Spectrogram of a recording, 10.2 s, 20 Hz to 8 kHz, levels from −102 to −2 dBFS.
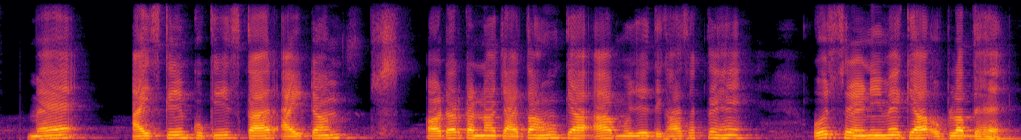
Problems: none marked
